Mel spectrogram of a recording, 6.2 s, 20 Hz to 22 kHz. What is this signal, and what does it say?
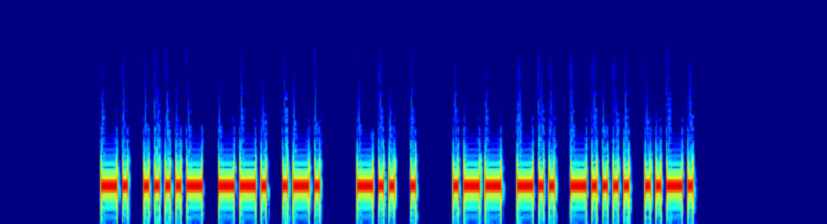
Morse code, heard as a keyed tone, about 31 wpm, 700 Hz. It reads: N4GR DE WD6F
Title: USA Callsign DE Callsign - 4 Characters - 30wpm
